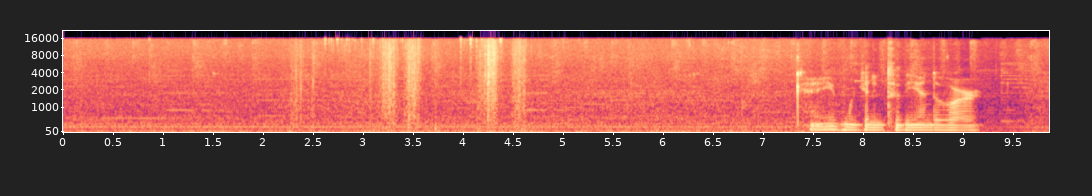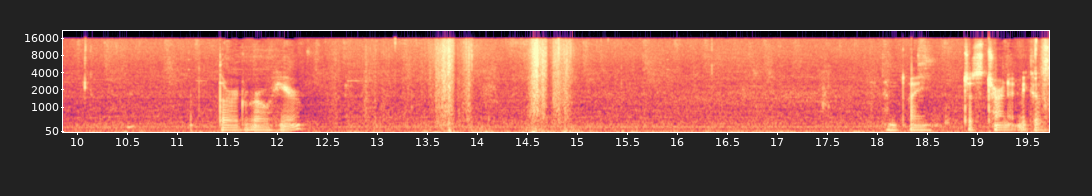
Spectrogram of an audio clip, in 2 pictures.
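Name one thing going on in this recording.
Small glass beads click softly against each other on a thread.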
